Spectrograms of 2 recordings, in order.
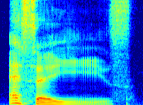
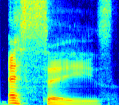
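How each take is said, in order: Both takes have the same delivery.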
